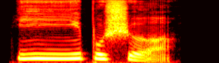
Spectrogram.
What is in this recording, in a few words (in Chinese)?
"依依不舍", Chinese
